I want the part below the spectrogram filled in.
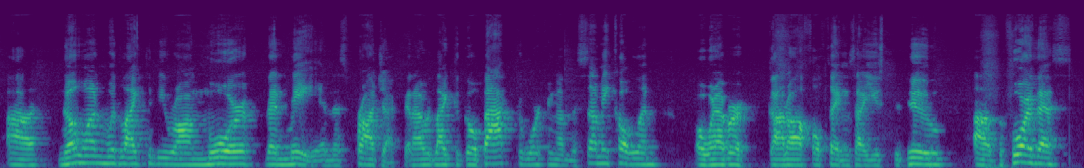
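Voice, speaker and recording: A man with a fairly high, bright and forceful voice talks as a guest in a public discussion. He explains his argument in a halting way, doubling back on words as he goes. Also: poor audio. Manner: halting, hesitant delivery with repeated words. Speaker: guest author and speaker.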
